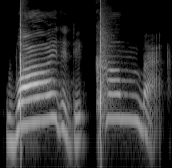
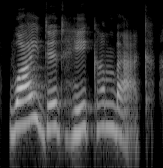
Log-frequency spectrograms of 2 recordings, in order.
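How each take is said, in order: First: "why", "come", "back" long and high, "did he" squeezed; stress on why, come, back. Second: Said in the usual way. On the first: Shown as a demonstration. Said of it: "is accented". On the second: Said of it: "and back is an adverb".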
